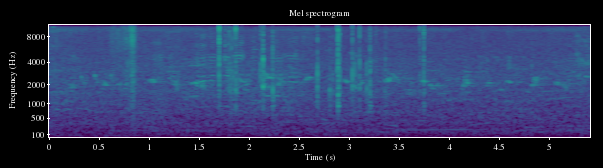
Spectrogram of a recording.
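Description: Outdoor background noise with a scattering of sharp clicks and taps, mostly between about one and four seconds in, and a few faint high chirps.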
